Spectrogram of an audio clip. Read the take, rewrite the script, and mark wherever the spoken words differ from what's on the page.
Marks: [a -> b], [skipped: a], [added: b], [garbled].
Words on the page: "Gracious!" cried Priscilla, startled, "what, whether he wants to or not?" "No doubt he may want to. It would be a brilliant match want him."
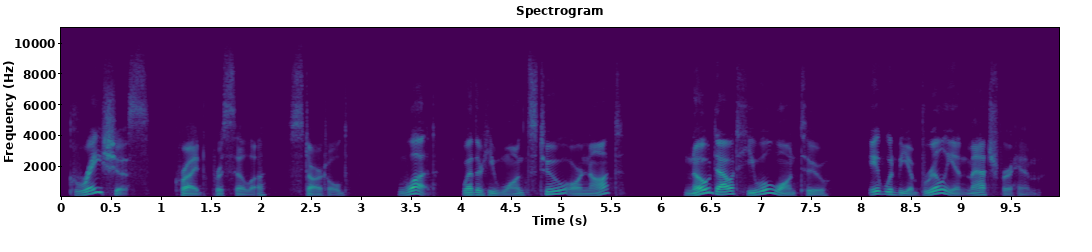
"Gracious!" cried Priscilla, startled, "what, whether he wants to or not?" "No doubt he [may -> will] want to. It would be a brilliant match [want -> for] him."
